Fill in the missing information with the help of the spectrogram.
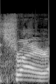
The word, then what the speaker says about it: Schreier: because they know to pronounce it Schreier. Otherwise, it does look like Schreier.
